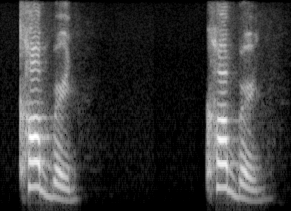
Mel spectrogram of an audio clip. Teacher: so we don't say the letter p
